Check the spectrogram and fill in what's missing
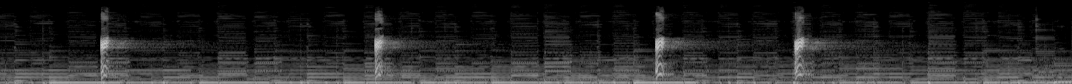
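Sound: frogs croaking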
